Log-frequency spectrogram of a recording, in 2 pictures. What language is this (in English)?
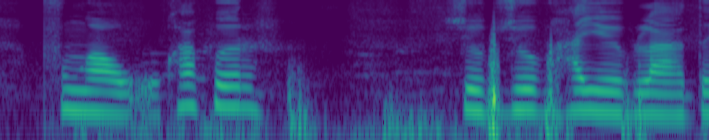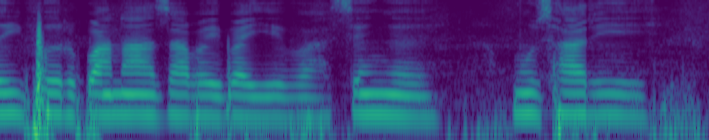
Bodo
